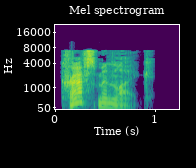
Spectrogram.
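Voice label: "craftsmanlike", British English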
